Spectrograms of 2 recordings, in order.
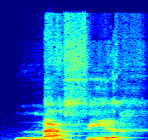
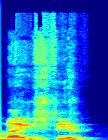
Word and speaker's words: nascer: Nascer. SC é C. Ah, mas eu falo nascer. É, é uma pronúncia inadequada. O SC é o que nós chamamos de dígrafo, ou seja, são duas letras valendo por um fonema só, o fonema C.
